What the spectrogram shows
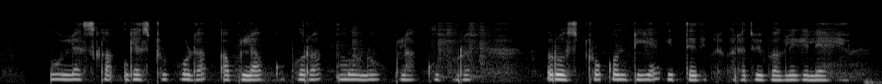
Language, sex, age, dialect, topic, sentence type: Marathi, female, 25-30, Standard Marathi, agriculture, statement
